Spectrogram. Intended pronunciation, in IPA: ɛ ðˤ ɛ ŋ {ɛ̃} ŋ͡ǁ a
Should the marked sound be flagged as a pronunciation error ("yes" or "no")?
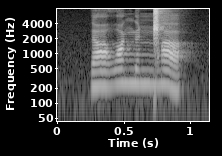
yes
